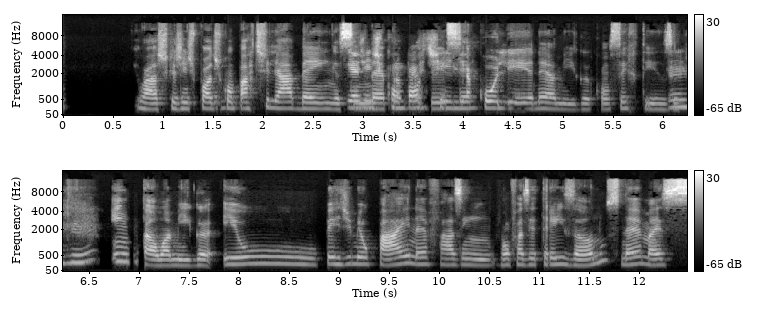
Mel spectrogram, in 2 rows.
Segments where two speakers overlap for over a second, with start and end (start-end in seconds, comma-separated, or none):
2.8-4.1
